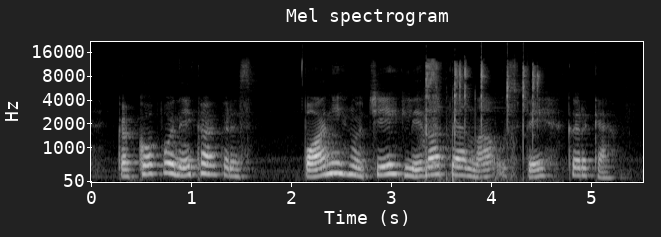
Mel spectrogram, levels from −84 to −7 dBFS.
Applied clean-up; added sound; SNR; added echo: none; Fart; 11 dB; none.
